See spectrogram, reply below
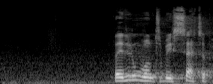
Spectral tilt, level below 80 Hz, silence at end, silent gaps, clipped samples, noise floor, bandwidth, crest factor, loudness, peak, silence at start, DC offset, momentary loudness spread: -5 dB/octave; -52 dBFS; 0 s; none; under 0.1%; -48 dBFS; 16 kHz; 18 dB; -19 LUFS; -4 dBFS; 1.15 s; under 0.1%; 3 LU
